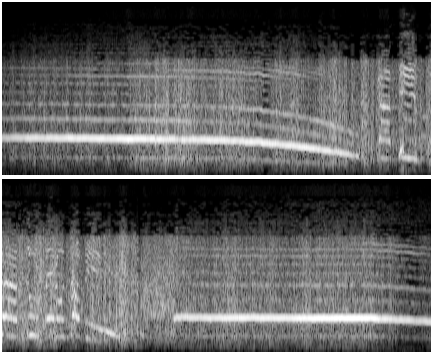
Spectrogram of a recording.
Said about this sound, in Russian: Вот прорыв ворот Фламенго, удар. И вот, наконец, ликующий и торжествующий вопль победы.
